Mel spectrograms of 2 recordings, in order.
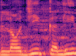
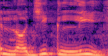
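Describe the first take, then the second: First: लॉजिकली said as "lo-ji-ka-lee", A sounded; wrong pronunciation with A. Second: लॉजिकली said as "lo-jik-lee", no A; silent A. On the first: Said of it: "ए को नहीं पढ़ना है". (लॉजिकली में 'क' के बाद 'अ' बोलकर) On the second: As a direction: run K straight into L in लॉजिकली. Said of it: "नहीं बल्कि". (लॉजिकली को 'लॉजिक-ली' बोलें, 'अ' के बिना) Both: Shown as a demonstration.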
